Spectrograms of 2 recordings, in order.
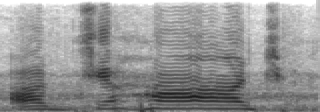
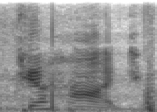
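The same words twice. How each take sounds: First: जहाज stretched slowly, both ज sounds clear; drawn-out jahaaj. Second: जहाज said short and low; quick jahaaj. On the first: Teacher shows the class how to say जहाज. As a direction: linger on जहाज, tongue to the palate. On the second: Teacher repeats जहाज for students. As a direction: say जहाज briefly, tongue on the palate. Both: Shown as a demonstration. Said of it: "जब जीभ तालू में लगती है".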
